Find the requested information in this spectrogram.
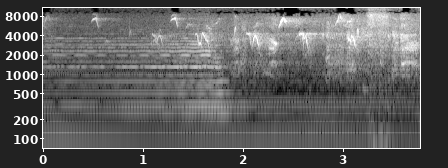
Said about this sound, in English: Titmouse.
